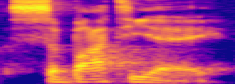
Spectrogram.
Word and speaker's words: Sabatier: I don't even know my last name is pronounced sabatier s a b a t i e French I assume it's is it French okay French via Louisiana so it's been sort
